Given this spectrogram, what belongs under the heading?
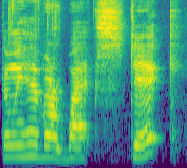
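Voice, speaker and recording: A young woman chatting casually through an unboxing while sick, her voice nearly gone, excitable and full of ums. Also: on the high side, takes it slowly, a little hiss or hum. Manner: excitable, many ums and trailing asides. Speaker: unboxing vlogger.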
